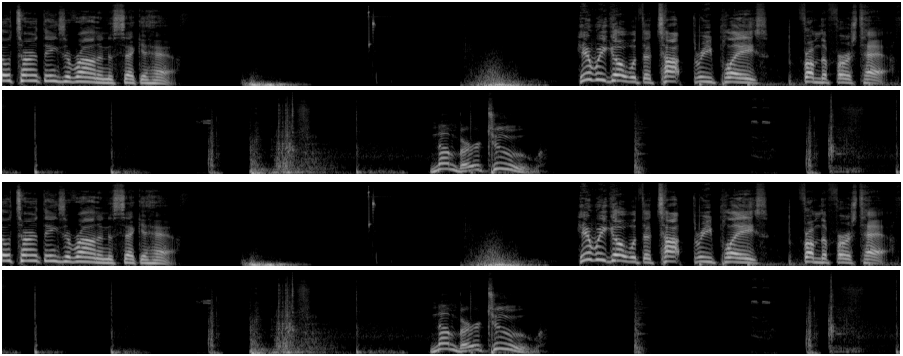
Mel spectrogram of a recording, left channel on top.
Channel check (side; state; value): both; identical; correlation 1.00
